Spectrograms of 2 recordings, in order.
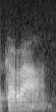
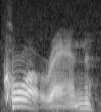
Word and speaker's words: Quran: on or in the Quran. Notice how I pronounce that with the flavor of an Arabic intent. Notice how I pronounce the Koran of the Moorish Science Temple.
